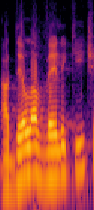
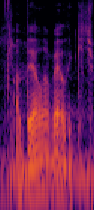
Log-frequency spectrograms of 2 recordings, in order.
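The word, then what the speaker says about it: Adela Velikić: Board number 11, Adela Velikic against Olga Badelka. Nice pronunciation. Adela Velikic, bravo.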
